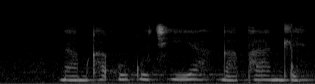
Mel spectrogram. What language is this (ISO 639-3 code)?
nbl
